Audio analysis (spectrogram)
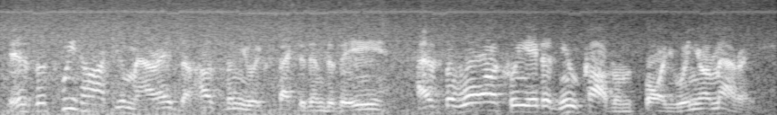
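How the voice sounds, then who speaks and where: A man's voice: mid-range voice, sing-song, fairly quick. A man announcing a 1940s radio advertisement in a formal, dramatic style. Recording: muffled, noisy vintage radio recording.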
